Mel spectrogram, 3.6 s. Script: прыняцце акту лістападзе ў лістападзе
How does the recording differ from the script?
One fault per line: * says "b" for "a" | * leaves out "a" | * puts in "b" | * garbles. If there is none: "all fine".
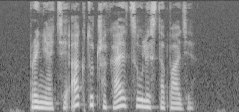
* says "чакаецца" for "лістападзе"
